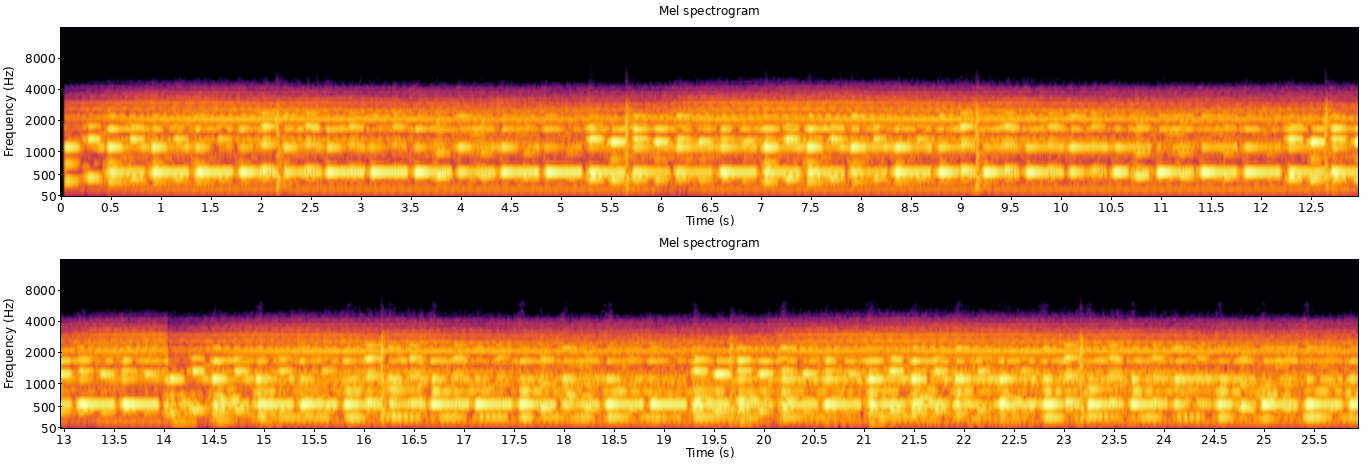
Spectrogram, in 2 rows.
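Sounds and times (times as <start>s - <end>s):
music samples in D flat minor at 137 bpm: 0.0s - 25.9s.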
